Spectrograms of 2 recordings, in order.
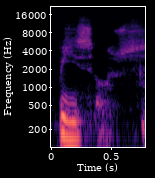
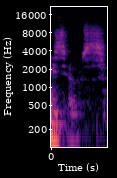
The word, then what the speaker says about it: Bezos: So Because we're trying to compete with Jeff Bezos. we are. Is that Yep. how you pronounce his name? Bezos.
